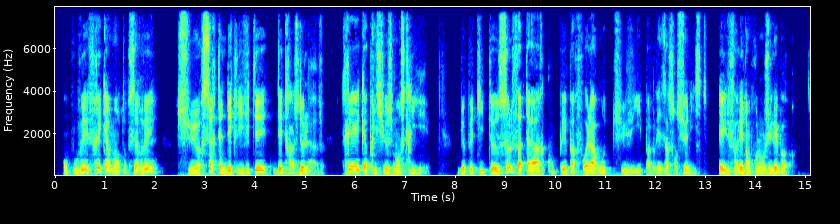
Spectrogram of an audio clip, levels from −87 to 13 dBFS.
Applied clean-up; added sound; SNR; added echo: none; none; none; none.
